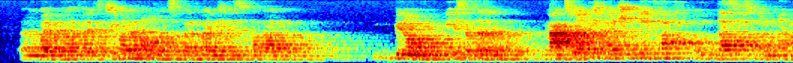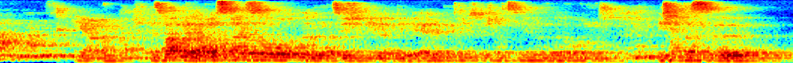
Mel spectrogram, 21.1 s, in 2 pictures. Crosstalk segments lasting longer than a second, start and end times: none

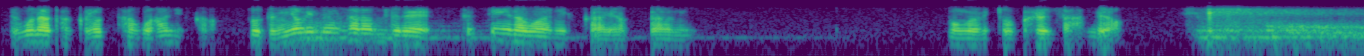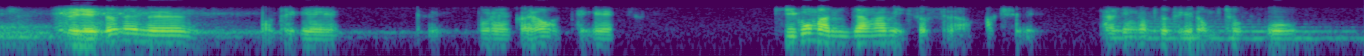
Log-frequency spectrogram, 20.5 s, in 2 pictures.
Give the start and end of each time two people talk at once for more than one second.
18.5-19.8

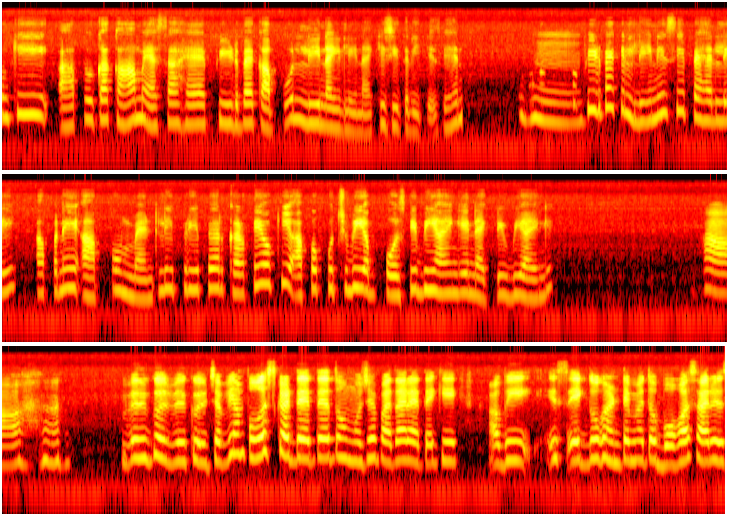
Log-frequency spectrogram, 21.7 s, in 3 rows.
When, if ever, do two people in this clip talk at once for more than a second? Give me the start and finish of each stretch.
none

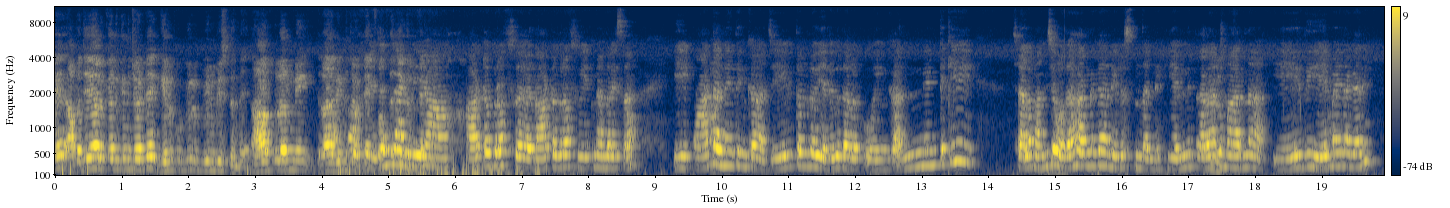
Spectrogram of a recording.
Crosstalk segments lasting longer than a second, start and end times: 4.2-5.7

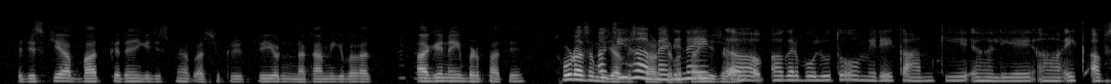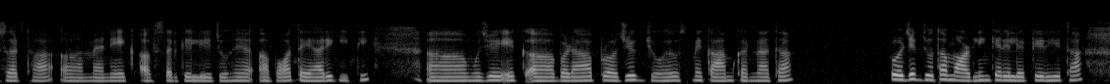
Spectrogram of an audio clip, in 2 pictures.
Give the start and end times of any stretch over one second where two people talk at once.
6.0-7.4

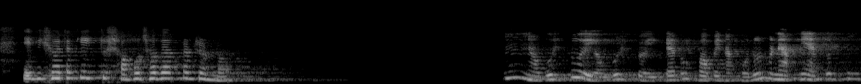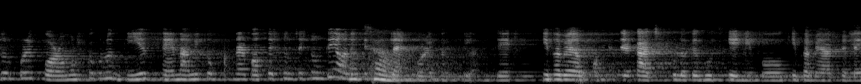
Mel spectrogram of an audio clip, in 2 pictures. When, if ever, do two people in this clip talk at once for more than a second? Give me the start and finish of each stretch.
none

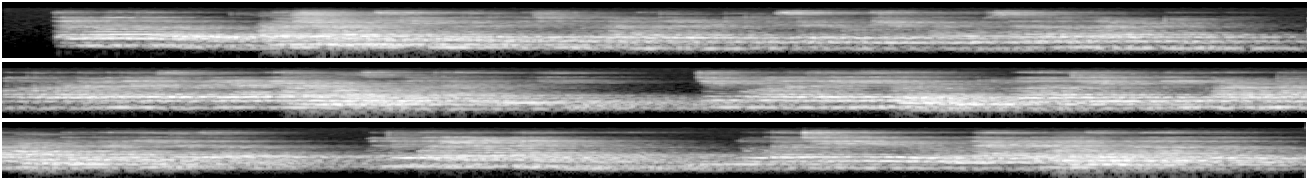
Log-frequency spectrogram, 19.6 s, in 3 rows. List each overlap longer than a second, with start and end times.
none

